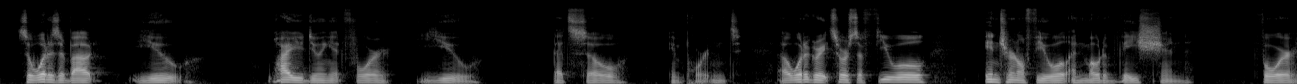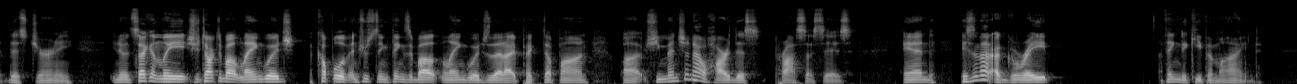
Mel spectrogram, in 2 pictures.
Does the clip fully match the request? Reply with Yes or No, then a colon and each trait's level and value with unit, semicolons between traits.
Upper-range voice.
No: low, 100 Hz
